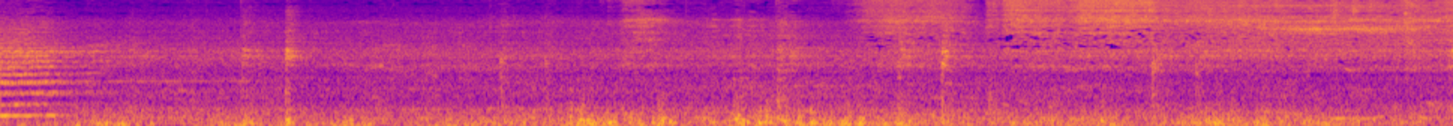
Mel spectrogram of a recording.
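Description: Passenger train running along a station, heard from on board: a steady rumble with sharp clicks of the wheels over rail joints, and a high squeal-like hiss of the wheels from about six seconds in. A held train horn note ends about half a second in.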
